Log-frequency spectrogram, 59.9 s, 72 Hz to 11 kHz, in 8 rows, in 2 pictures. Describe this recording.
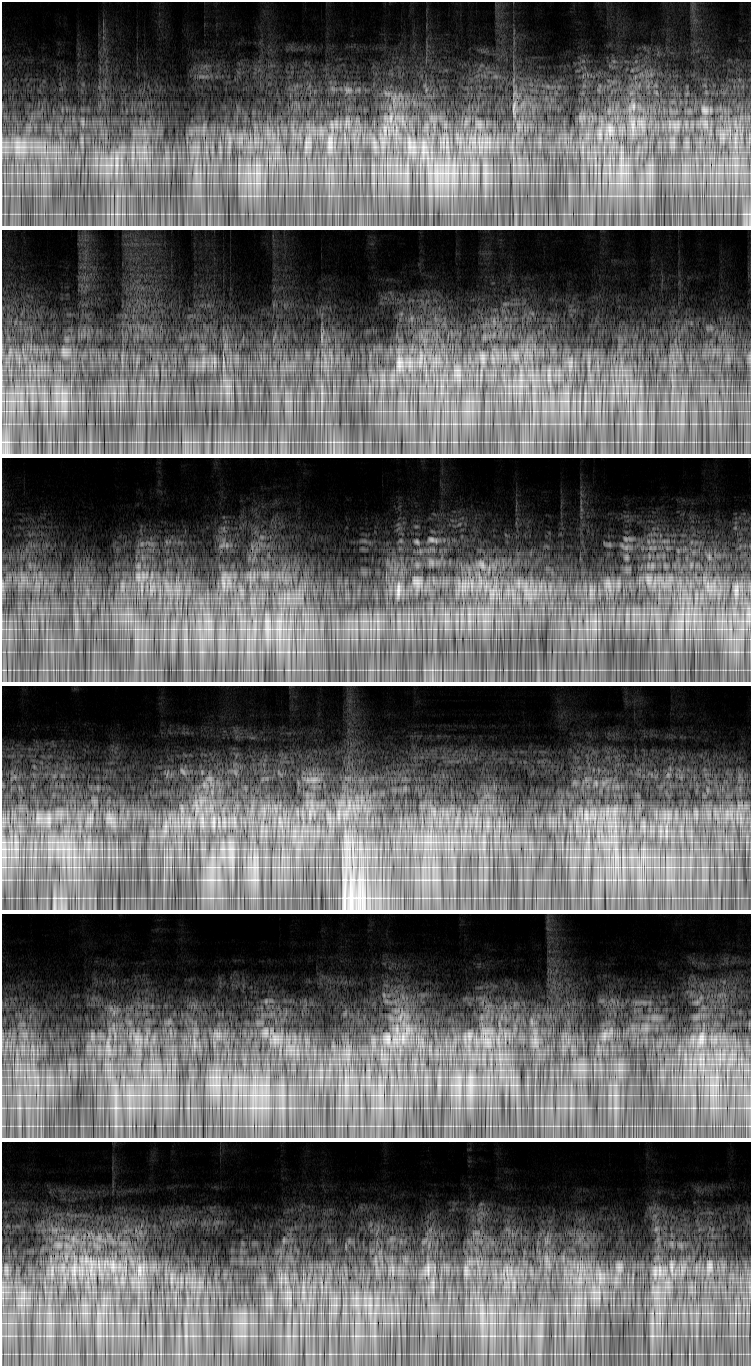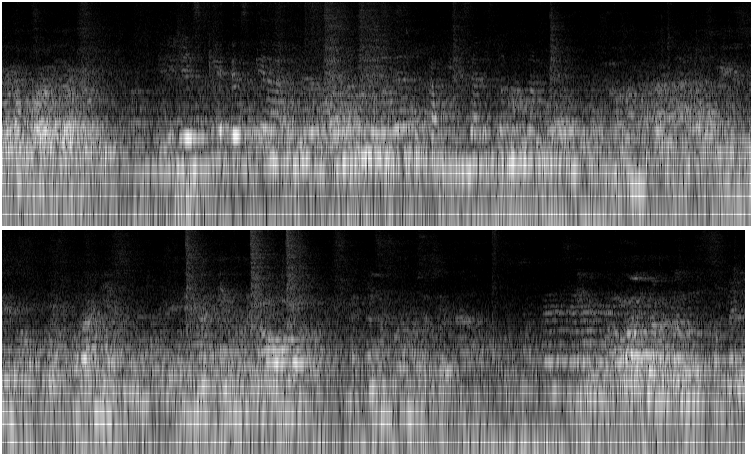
In the civil registry offices. I made this recording on august 29th, 2022, at 2:25 p.m. I used a Tascam DR-05X with its built-in microphones. Original Recording: Type: Stereo, Esta grabación la hice el 29 de agosto 2022 a las 14:25 horas. Usé un Tascam DR-05X con sus micrófonos incorporados.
